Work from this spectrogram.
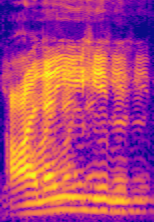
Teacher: یا ساکن سے پہلے زبر ہے، یا لین ہوگی، اس کو نرم آواز کے ساتھ معروف پڑھیں گے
